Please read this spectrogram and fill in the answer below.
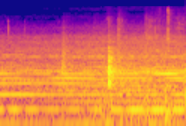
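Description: Leaf blowers running, a steady drone, with one brief short sound about one and a half seconds in.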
